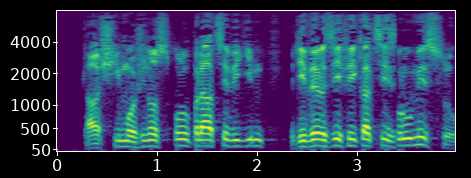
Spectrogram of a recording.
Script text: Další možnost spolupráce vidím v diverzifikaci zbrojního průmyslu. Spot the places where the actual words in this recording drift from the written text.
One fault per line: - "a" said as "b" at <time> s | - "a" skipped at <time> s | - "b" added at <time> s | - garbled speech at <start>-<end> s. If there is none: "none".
- "zbrojního" skipped at 3.4 s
